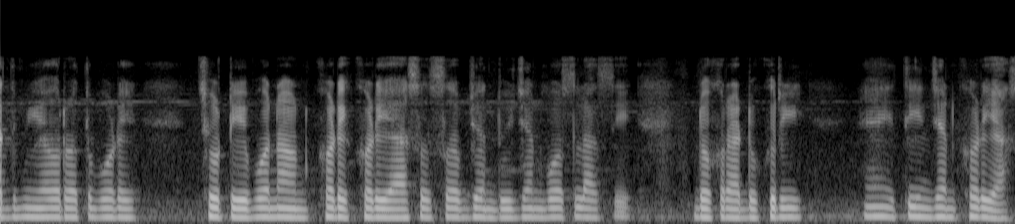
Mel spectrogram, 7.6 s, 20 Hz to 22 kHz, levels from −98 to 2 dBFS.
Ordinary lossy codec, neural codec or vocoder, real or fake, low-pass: none; none; real; none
